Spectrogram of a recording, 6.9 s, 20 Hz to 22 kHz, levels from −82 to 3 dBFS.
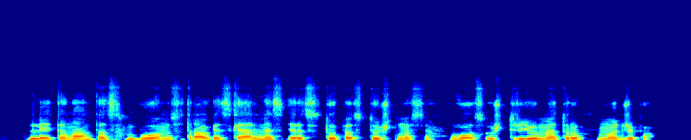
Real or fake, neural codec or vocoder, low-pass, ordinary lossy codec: real; none; 9.9 kHz; Opus, 24 kbps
